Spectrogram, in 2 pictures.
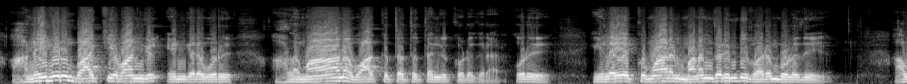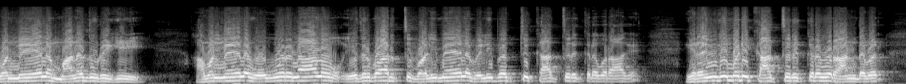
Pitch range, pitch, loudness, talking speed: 120-165 Hz, 140 Hz, -6 LUFS, 105 wpm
